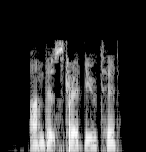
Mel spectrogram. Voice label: "undistributed", English; adjectives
